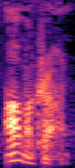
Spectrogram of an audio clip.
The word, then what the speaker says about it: Omicron: If you listen to the news, there are some people, especially the physicians now, and the scientists are calling the variant Omicron, which is the proper pronunciation.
